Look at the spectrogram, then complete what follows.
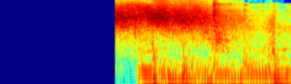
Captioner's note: electric shock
